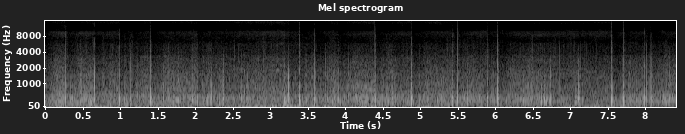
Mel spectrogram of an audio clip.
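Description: Aerial fireworks shells bursting: a rapid, irregular string of sharp bangs and pops, several a second, over a steady background of crowd noise.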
